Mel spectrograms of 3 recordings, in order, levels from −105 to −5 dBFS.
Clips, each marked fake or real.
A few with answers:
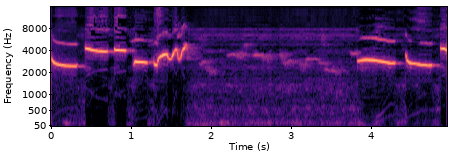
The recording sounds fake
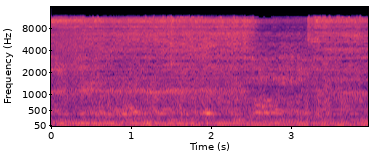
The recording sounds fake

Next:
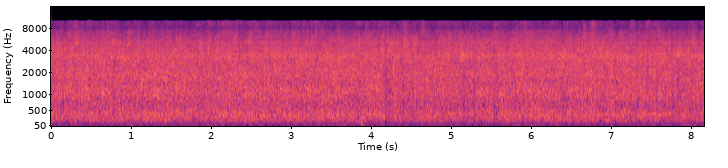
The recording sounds real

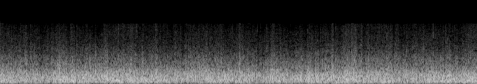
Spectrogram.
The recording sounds real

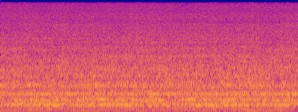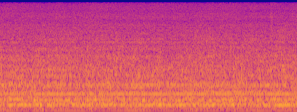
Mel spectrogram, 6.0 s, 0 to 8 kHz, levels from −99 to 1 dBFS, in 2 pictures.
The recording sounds fake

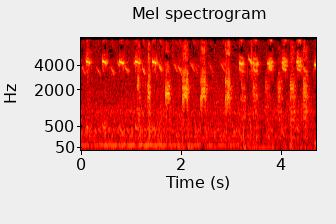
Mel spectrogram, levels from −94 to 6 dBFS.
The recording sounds real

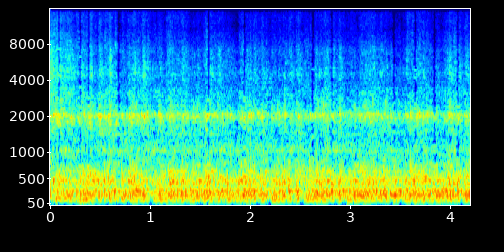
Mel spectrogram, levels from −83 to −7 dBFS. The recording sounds real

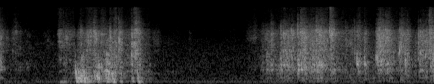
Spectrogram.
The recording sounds real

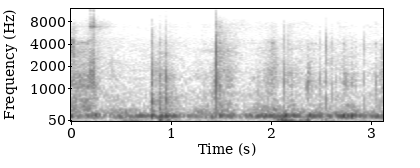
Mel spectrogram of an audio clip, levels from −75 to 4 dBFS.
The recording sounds real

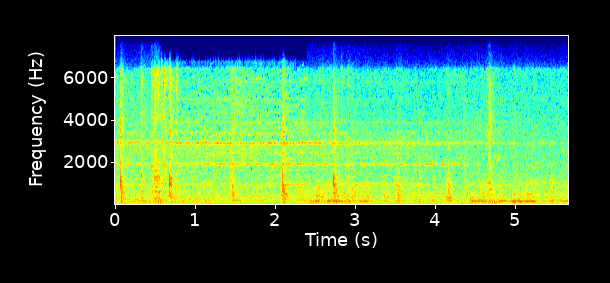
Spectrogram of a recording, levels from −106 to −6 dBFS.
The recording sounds real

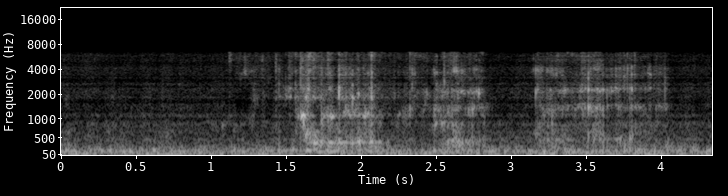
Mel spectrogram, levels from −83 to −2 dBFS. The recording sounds fake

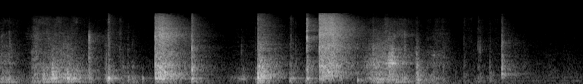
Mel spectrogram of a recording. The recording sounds real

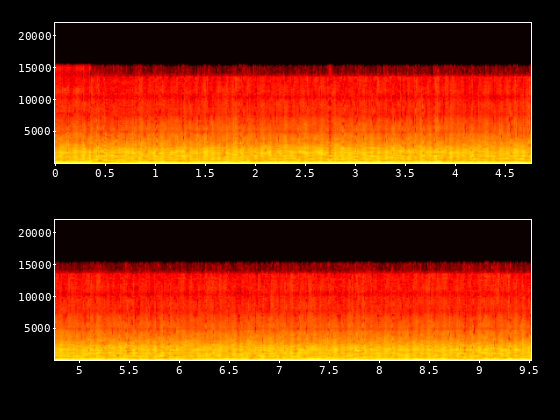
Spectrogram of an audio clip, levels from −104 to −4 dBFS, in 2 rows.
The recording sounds fake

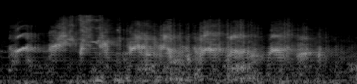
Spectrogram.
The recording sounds fake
